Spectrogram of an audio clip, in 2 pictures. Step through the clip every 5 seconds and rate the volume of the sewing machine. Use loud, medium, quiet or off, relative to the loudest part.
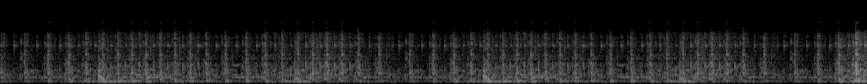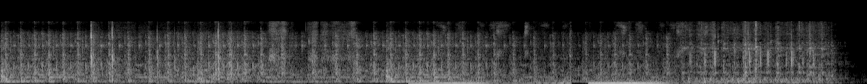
medium, loud, loud, loud.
